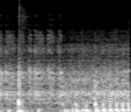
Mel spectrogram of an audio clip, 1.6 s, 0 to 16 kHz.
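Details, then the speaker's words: Kawasaki KLR650 single-cylinder, first proper start after rebuild: one sharp backfire pop as it catches, then a quick, even thump settling into idle before warm-up. "Oh, bit of a backfire. It's like she knew."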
